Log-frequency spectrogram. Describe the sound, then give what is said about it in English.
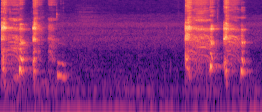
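Harsh coughing from a person with a scratchy throat during an interview, in two short bursts of several quick coughs separated by a quiet pause. “I had my cough drops nearby in case I had a coughing fit”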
